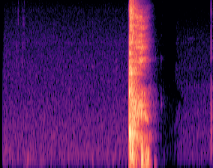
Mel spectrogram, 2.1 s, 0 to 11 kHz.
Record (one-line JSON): {"cough_length": "2.1 s", "cough_amplitude": 32767, "cough_signal_mean_std_ratio": 0.2, "survey_phase": "beta (2021-08-13 to 2022-03-07)", "age": "18-44", "gender": "Male", "wearing_mask": "No", "symptom_none": true, "smoker_status": "Never smoked", "respiratory_condition_asthma": false, "respiratory_condition_other": false, "recruitment_source": "Test and Trace", "submission_delay": "1 day", "covid_test_result": "Positive", "covid_test_method": "RT-qPCR", "covid_ct_value": 23.2, "covid_ct_gene": "ORF1ab gene", "covid_ct_mean": 23.5, "covid_viral_load": "20000 copies/ml", "covid_viral_load_category": "Low viral load (10K-1M copies/ml)"}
